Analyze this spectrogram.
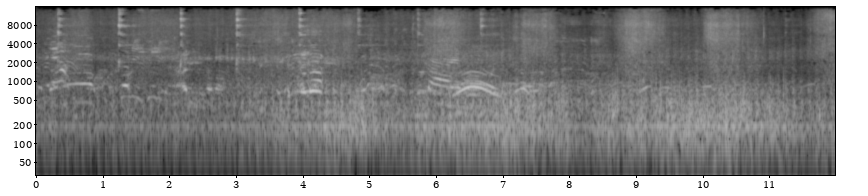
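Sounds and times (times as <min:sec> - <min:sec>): voices shouting: 0:00.0 - 0:09.0
paddles splashing water: 0:00.0 - 0:11.9
wind on microphone: 0:03.4 - 0:11.9.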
